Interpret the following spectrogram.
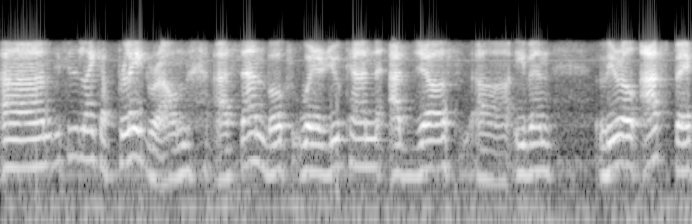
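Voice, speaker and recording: A man speaks at a very slow pace in a high pitch, with a Spanish accent. Noticeable background noise runs behind him. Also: ordinary pitch variation. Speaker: tech youtuber. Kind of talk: tutorial. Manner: hesitant, many fillers.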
